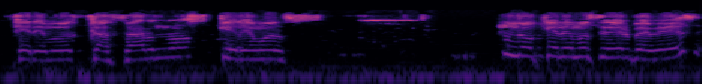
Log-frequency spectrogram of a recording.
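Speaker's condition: Down syndrome; 24 years old; frequent word and phrase repetitions, fillers, hesitations, fragmented sentences

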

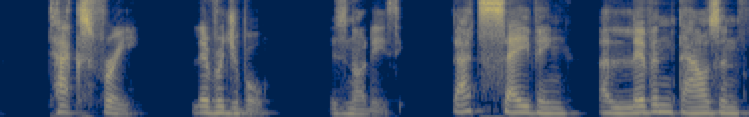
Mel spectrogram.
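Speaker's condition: No condition

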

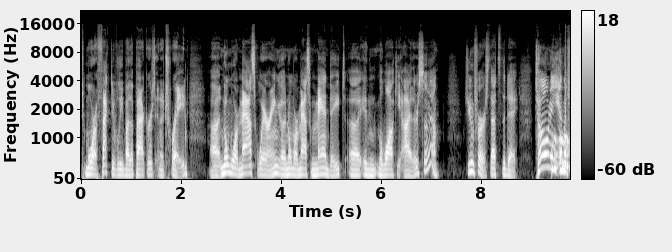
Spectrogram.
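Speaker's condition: No condition

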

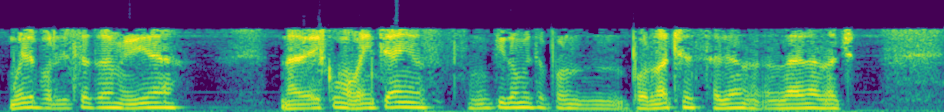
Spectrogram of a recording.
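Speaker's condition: Parkinson's disease; running and tennis exercise prescribed

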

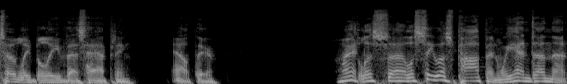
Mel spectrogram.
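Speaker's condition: No condition

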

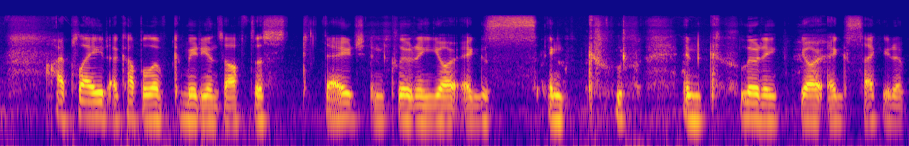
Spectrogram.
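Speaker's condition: Stutter; audible stutter on radio, repeated words and phrases, apologizes for stutter; talking slowly usually helps, no stutter in put-on joker voice with different inflection; repeated sounds, prolonged sounds

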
